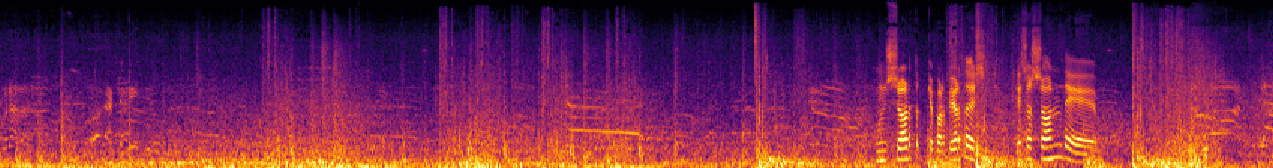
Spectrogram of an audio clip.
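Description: Cannons boom and crackle in a battle.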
